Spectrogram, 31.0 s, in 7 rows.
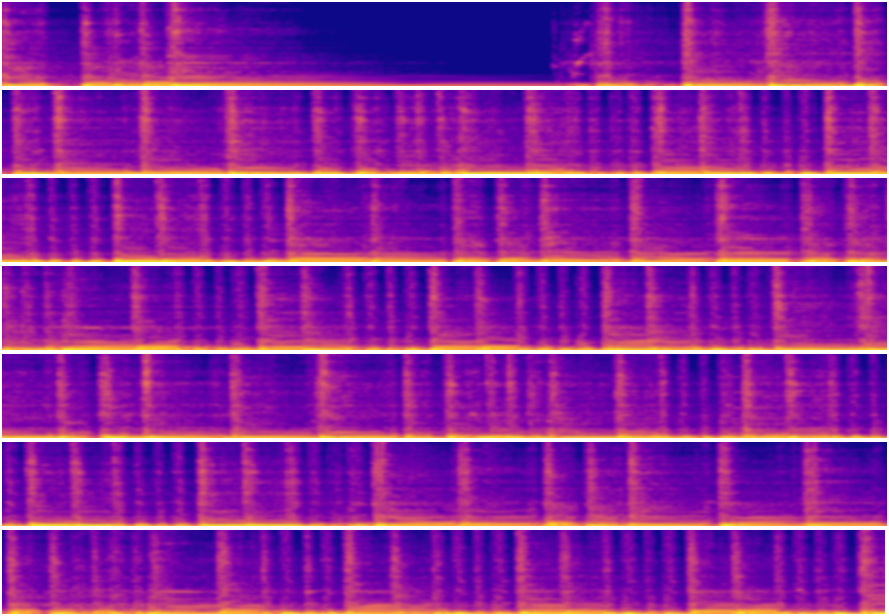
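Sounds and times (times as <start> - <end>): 
acoustic music: 0.0 - 30.9.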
